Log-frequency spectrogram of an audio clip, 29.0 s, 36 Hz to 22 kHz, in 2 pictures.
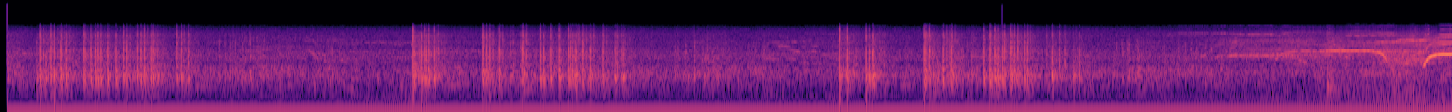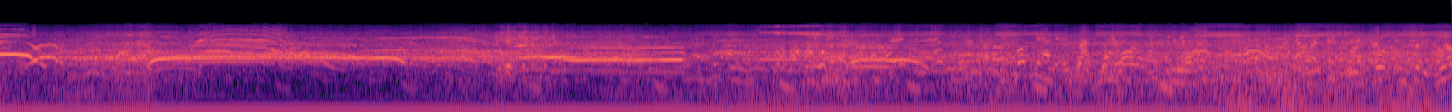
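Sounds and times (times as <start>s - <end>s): fireworks crackling: 0.1s - 29.0s
fireworks whistling: 0.1s - 29.0s.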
